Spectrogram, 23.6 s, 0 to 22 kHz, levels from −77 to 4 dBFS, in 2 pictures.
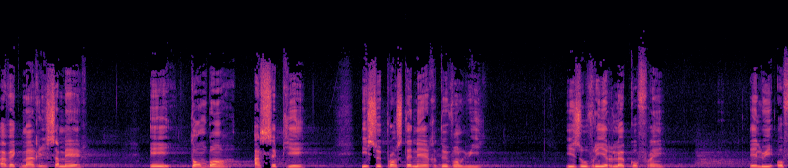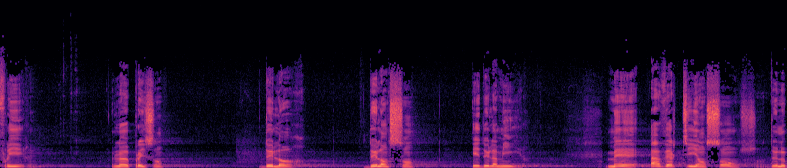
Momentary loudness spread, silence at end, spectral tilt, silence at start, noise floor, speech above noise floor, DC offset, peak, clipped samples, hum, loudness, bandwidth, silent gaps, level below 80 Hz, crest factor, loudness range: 21 LU; 0 s; -2 dB/octave; 0 s; -53 dBFS; 31 dB; under 0.1%; -2 dBFS; under 0.1%; 50 Hz at -70 dBFS; -21 LUFS; 16.5 kHz; none; -70 dBFS; 22 dB; 5 LU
